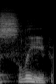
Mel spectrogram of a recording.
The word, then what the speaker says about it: Slepe: It must be called sleep because it makes sense. It's spelled SLEPE, but either way.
